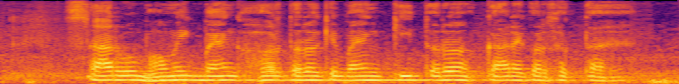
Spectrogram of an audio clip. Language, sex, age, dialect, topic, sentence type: Hindi, male, 18-24, Hindustani Malvi Khadi Boli, banking, statement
